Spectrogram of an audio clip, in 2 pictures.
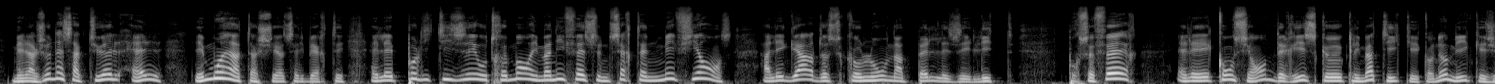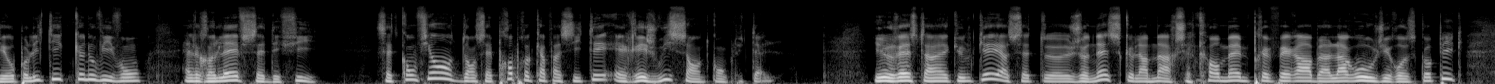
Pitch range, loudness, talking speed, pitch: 140-205 Hz, -18 LUFS, 150 wpm, 165 Hz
